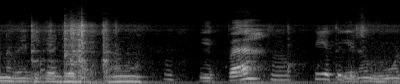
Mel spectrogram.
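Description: A woman speaking in short phrases, with light knocks of an aluminium steamer pot and its cloth being handled.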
